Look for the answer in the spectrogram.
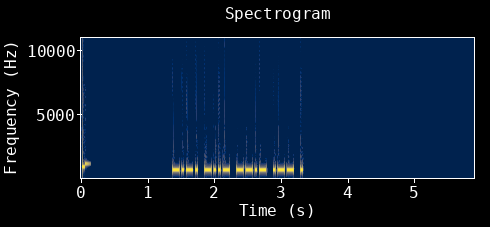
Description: Morse code, heard as a keyed tone, about 36 wpm, 700 Hz. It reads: CXQWE
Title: Code Groups - 5 Letters - 35wpm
